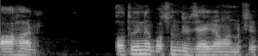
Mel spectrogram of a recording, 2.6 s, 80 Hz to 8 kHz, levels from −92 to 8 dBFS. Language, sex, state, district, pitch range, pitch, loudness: Bengali, male, West Bengal, Kolkata, 125-150 Hz, 130 Hz, -23 LUFS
